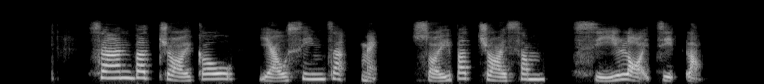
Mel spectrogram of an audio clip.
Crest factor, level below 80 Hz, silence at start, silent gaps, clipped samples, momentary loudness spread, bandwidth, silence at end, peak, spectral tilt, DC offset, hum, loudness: 18 dB; -66 dBFS; 0.9 s; 2.48-2.57 s, 3.51-3.60 s, 3.84-4.11 s, 5.48-5.53 s, 5.60-5.70 s; under 0.1%; 12 LU; 8.2 kHz; 0.65 s; -2 dBFS; -3.5 dB/octave; under 0.1%; none; -19 LUFS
